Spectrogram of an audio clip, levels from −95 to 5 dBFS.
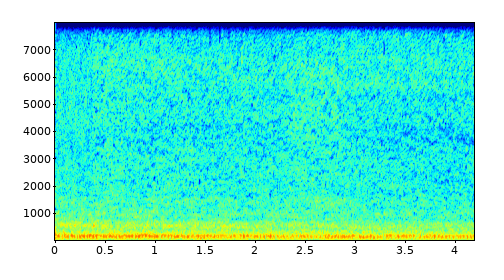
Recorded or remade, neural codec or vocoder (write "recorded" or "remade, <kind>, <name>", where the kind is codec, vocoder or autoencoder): remade, vocoder, Vocos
